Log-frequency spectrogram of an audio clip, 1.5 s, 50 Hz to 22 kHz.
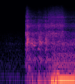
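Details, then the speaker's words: BMW E36 with a broken ignition switch, started by touching the green starter wire to the yellow wire: a brief crank, then the engine catches cleanly and settles into a steady, deep idle. Normal start. "ideally if I touch this - this green wire the green wire to the yellow wire the car should start"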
